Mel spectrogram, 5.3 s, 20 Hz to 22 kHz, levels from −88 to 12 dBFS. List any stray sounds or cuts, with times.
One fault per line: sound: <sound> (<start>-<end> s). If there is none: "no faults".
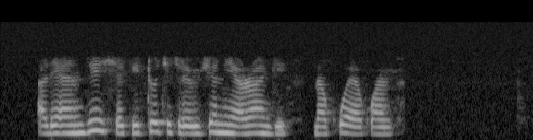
no faults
